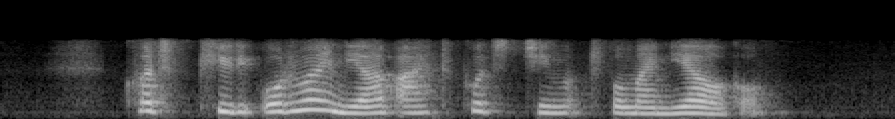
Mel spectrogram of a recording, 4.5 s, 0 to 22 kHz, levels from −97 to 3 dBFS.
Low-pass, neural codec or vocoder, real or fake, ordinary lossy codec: 5.4 kHz; codec, 16 kHz, 0.2 kbps, FocalCodec; fake; Opus, 16 kbps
